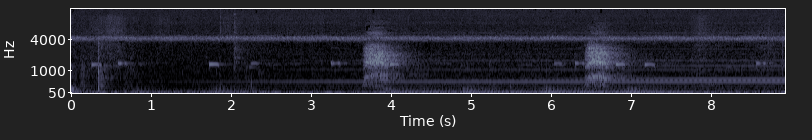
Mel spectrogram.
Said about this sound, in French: C'est quoi, c'est les grillons, ça ? Les grillons, c'est quand il fait chaud.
